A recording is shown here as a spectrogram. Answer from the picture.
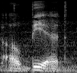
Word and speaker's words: albeit: anthony lighten your anxiety the archaic word albeit does not rhyme with eight you see it with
